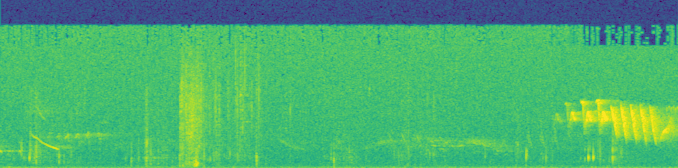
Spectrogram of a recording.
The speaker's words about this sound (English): Oh, no, there's a Baltimore oriole. Here we go, two Baltimore orioles.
